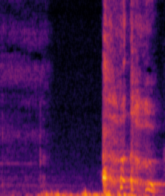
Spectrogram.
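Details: Child coughing: a single short, harsh cough burst after low rustling and background noise.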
